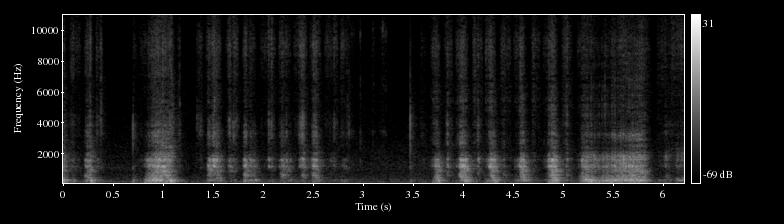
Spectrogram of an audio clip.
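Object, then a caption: Scratch art paper scratched with a wooden stylus. A wooden scratch stylus is drawn in steady strokes across a flat A4-size scratch art sheet, black coating over coloured foil paper, lying on a table and held flat by one hand. The result is a series of short, dry rasping scratches with a papery, mid-range grit and some bright edge. A quieter stretch in the middle is followed by another run of quick strokes.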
